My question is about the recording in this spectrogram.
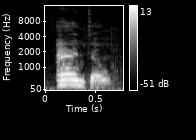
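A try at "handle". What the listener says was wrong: andle. I love that the Brits do not pronounce H's at the beginning of words.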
